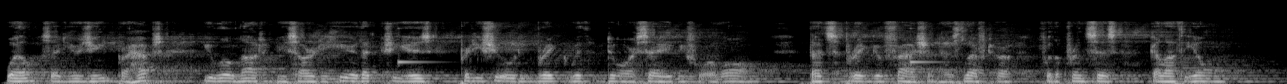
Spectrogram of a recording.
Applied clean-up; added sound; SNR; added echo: none; Marimba, xylophone; 16 dB; reverberation time 2.4 s.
